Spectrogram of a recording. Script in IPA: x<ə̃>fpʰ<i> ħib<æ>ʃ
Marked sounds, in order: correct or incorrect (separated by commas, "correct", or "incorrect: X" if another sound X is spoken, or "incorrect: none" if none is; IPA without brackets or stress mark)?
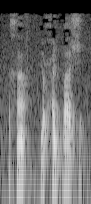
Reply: incorrect: ã, incorrect: y, incorrect: a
